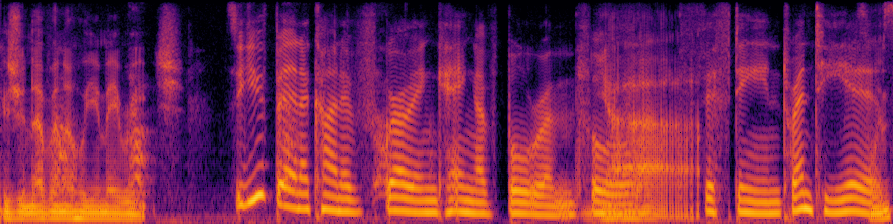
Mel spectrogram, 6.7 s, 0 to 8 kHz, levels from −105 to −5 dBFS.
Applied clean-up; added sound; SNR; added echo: none; Bark; 18 dB; none.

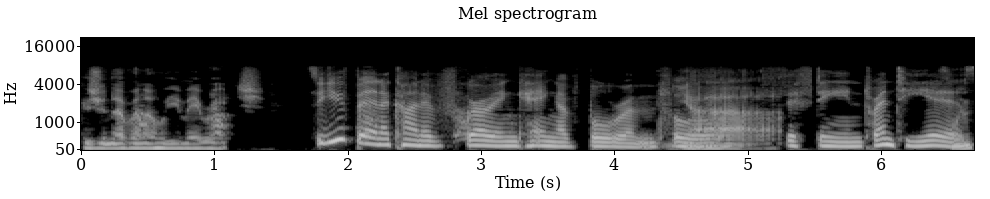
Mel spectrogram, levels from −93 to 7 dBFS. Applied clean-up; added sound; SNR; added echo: classical method Wiener filter.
